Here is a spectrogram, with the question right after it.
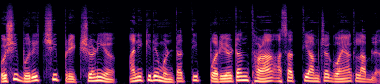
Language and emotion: Goan Konkani, neutral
